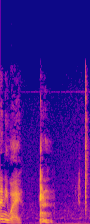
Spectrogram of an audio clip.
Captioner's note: clearing throat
